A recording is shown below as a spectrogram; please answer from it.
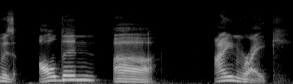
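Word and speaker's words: Ehrenreich: name is Alden uh Ein I think that's how you pronounce that name yeah like Ein Reich very very German very sounding name yeah so I have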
